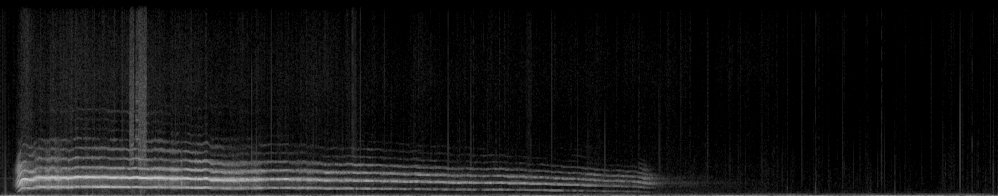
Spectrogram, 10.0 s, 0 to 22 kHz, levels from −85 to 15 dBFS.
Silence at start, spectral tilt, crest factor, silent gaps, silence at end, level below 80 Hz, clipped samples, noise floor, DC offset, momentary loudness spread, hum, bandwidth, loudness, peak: 0 s; 0 dB/octave; 16 dB; none; 0.05 s; -42 dBFS; under 0.1%; -39 dBFS; under 0.1%; 22 LU; none; over 20 kHz; -14 LUFS; -4 dBFS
